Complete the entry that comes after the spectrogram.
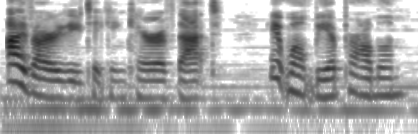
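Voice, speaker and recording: A woman's voice: fairly low pitch, brisk, sharp tone. A woman playing a composed, imperious villain who runs a fantasy fight arena in an audio drama. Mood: quietly smug. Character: cold, commanding female villain running a fantasy fight arena. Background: music.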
